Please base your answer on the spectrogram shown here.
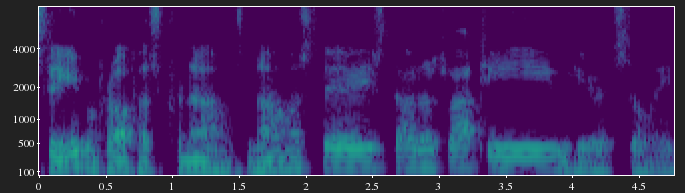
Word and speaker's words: Sarasvati: even Prabhupada's pranams, Namaste Sarasvati. We hear it so many times. It's not Sarasvati. It's not the goddess of learning. It's Sarasvati. Different. Srila Bhakti Siddhanta Sarasvati. It refers to him.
